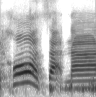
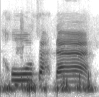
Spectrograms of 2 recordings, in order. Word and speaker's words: โฆษณา: หรือ นาย ธนา เครียด เรา จะ ต้อง อ่าน ว่า ป้าย โฆษณา นะ ครับ ไม่ ต้อง อ่าน โฆษนา อ่าน ข้อ ษณา นะ ครับ เป็น การ เผย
